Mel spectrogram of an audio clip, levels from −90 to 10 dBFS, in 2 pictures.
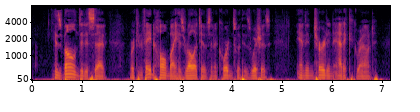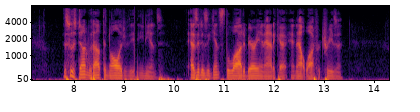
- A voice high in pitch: No, very low, 95 Hz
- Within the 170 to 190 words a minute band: Yes, average, 185 wpm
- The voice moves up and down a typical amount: No, narrow, 1.9 semitones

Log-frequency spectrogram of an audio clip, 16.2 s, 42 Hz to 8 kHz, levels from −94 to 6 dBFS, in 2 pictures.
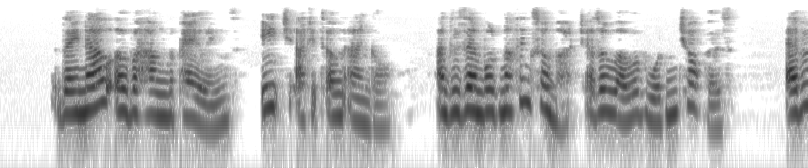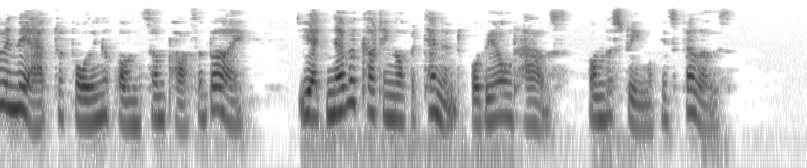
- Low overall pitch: No, high, 215 Hz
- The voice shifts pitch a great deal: No, average, 4.9 semitones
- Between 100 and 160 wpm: No, average, 175 wpm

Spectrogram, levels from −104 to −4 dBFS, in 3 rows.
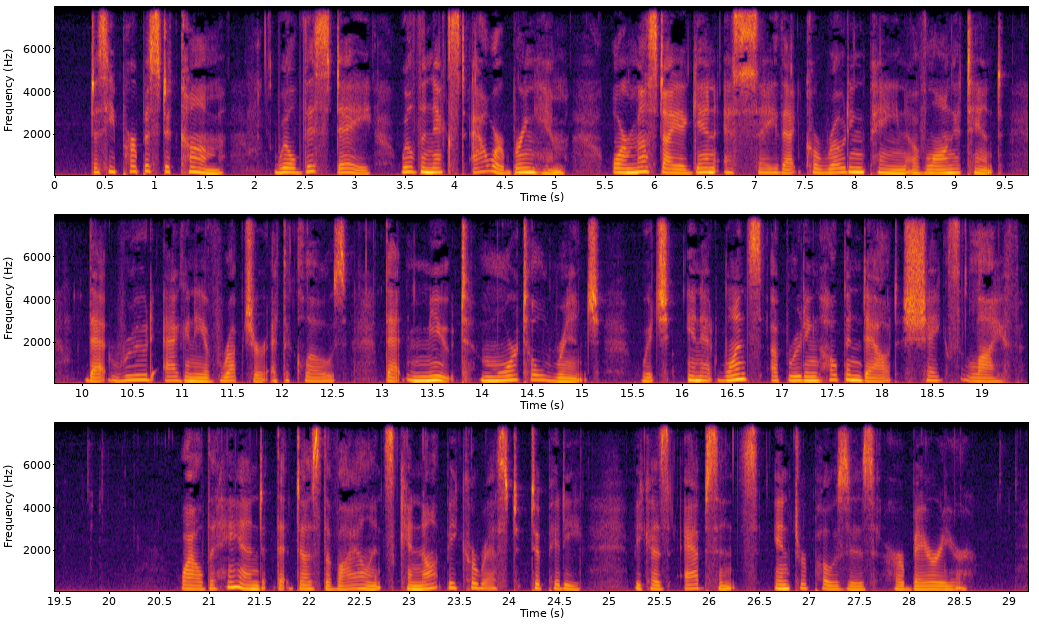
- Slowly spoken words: Yes, slow, 125 wpm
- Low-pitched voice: No, medium, 185 Hz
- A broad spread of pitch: No, average, 3.6 semitones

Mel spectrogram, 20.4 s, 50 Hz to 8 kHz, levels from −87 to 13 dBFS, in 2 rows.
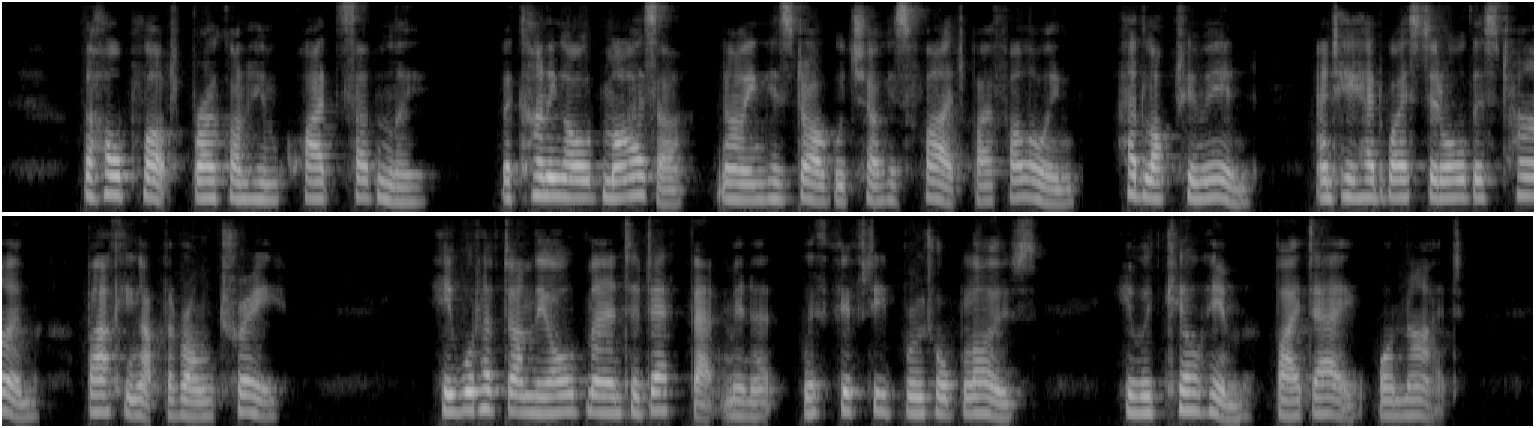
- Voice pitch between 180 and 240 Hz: Yes, high, 190 Hz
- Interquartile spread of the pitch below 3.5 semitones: Yes, average, 3.0 semitones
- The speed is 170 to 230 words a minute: Yes, average, 175 wpm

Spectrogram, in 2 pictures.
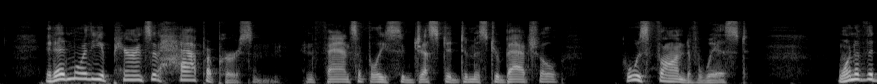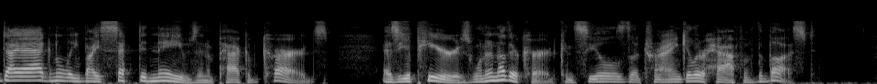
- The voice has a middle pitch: No, low, 125 Hz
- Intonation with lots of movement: Yes, wide, 8.1 semitones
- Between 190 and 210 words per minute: No, average, 150 wpm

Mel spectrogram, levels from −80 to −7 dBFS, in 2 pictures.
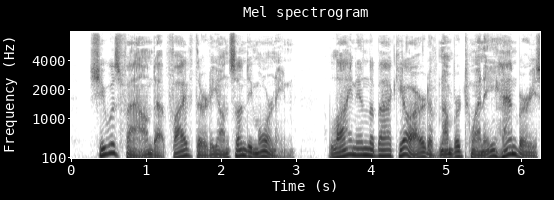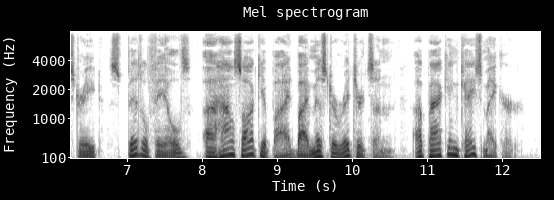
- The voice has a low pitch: Yes, low, 110 Hz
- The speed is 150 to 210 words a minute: No, average, 140 wpm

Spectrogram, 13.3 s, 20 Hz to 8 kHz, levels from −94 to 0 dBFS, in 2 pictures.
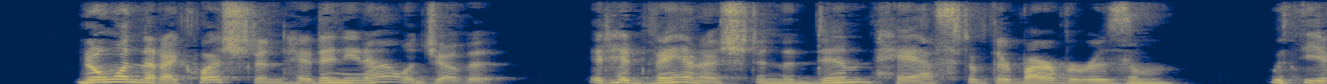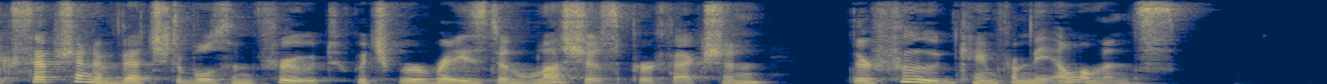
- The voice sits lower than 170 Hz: No, medium, 180 Hz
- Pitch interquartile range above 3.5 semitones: Yes, average, 4.1 semitones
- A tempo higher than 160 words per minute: Yes, average, 175 wpm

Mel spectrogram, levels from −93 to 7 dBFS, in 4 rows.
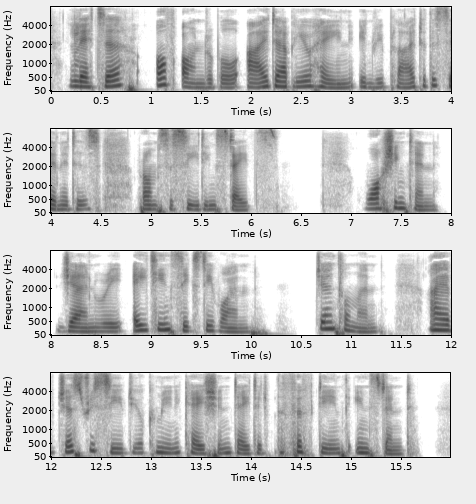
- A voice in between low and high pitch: Yes, medium, 160 Hz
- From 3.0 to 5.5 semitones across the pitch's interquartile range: Yes, average, 3.7 semitones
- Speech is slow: Yes, slow, 100 wpm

